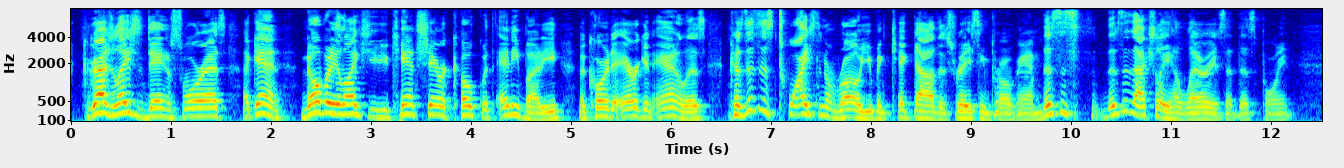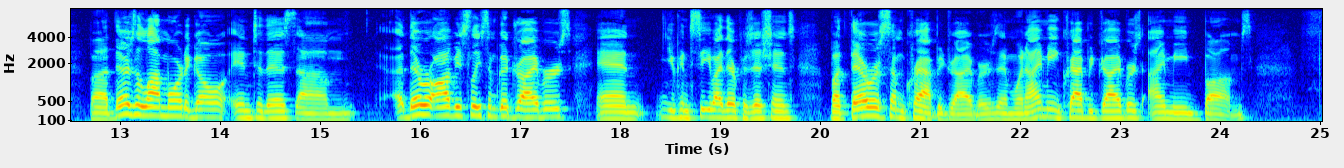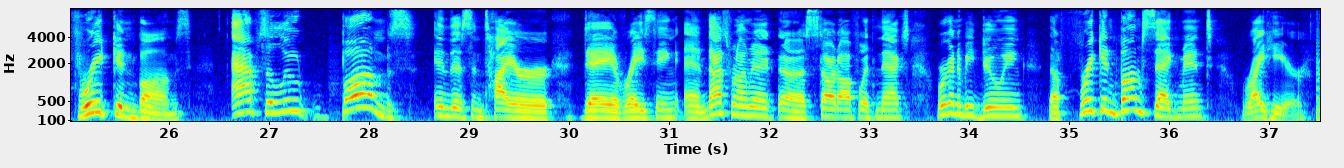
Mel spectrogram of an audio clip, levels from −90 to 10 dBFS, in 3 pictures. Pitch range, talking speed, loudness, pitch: 130-185 Hz, 175 wpm, -24 LUFS, 150 Hz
